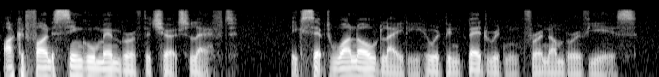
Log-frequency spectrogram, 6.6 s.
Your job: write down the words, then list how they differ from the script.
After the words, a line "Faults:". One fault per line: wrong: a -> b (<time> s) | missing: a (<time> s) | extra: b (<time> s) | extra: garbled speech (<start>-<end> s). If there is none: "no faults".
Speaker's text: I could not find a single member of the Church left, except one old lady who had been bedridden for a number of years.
I could find a single member of the Church left, except one old lady who had been bedridden for a number of years.
Faults:
missing: not (0.3 s)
